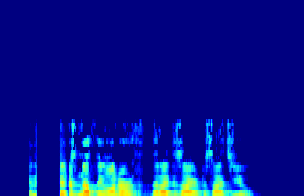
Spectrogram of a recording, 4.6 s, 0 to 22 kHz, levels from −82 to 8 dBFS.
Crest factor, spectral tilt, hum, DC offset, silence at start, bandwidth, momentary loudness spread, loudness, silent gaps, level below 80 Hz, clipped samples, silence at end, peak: 20 dB; -5.5 dB/octave; none; under 0.1%; 0.45 s; 8.4 kHz; 15 LU; -25 LUFS; none; -68 dBFS; under 0.1%; 0.85 s; -8 dBFS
